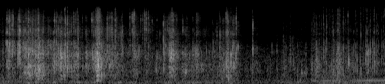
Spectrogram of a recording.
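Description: A plastic storage bag of portioned food is pressed flat to push the air out, producing close, irregular crinkling bursts of moderate loudness that ease off toward the end.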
